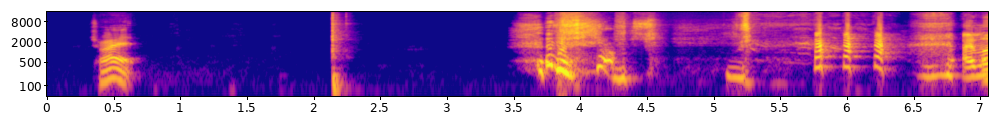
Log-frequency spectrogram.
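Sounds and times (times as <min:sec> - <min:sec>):
speech: 0:00.4 - 0:00.8, 0:03.7 - 0:05.9, 0:06.5 - 0:07.0
video game character sneezing: 0:03.6 - 0:04.6
laughter: 0:03.7 - 0:07.0.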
